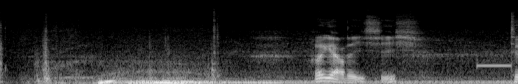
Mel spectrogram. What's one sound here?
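A small electric motor hums steadily as a dashboard panel turns.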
